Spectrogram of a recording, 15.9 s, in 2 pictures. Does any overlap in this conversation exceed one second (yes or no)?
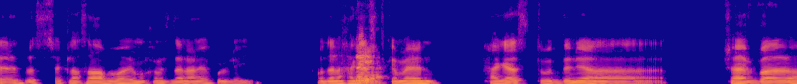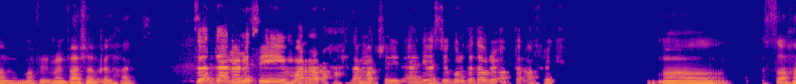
no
